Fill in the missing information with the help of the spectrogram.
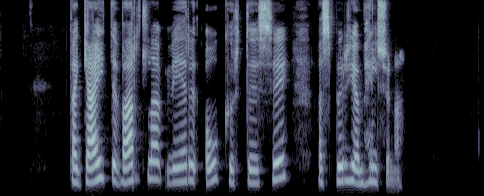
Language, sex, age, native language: Icelandic, female, 40-49, Swedish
